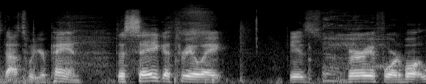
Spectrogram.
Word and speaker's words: Saiga: and by the way I say Sega I know it could be pronounced SAA however you want to you know vary the pronunciation I just americanize it so Sega that's what it's going to be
